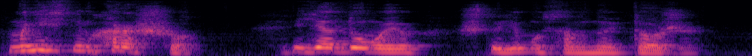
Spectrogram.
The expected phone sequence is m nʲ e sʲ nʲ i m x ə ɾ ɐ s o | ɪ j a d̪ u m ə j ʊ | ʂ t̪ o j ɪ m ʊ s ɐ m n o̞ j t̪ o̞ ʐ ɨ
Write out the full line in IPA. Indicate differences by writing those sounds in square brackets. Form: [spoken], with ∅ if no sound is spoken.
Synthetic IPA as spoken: m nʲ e sʲ nʲ i m x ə ɾ ɐ [ʂ] o | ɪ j a d̪ u m ə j ʊ | ʂ t̪ o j ɪ m [u] s ɐ m n o̞ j t̪ o̞ ʐ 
